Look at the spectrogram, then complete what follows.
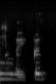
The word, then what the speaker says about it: Lapin: Yeah, Lapin, Lapin. Either way.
